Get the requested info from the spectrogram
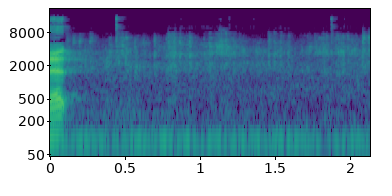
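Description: A quiet, steady low hum of background noise, after the last syllable of a spoken word at the very start.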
